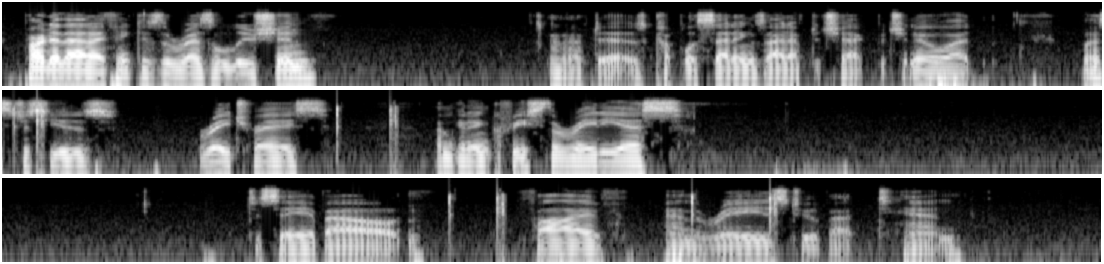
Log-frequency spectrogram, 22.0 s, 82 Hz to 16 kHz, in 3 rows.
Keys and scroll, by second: 12.4 3, 18.0 5, 20.1 1, 20.5 0, 21.0 Return.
